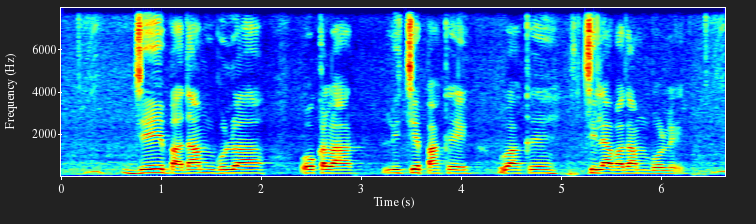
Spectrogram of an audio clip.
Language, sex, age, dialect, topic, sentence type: Bengali, male, 18-24, Jharkhandi, agriculture, statement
